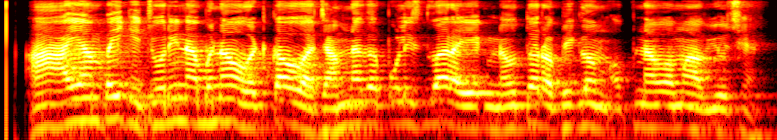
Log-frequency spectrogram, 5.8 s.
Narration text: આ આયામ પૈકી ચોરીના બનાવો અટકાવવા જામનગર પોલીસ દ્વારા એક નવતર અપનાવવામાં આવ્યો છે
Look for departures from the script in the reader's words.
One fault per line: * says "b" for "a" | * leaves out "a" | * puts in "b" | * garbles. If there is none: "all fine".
* puts in "અભિગમ"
